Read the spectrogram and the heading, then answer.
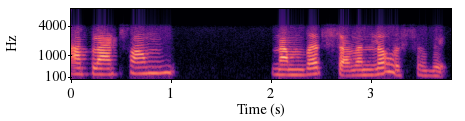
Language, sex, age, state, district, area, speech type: Telugu, female, 60+, Andhra Pradesh, Anantapur, urban, conversation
